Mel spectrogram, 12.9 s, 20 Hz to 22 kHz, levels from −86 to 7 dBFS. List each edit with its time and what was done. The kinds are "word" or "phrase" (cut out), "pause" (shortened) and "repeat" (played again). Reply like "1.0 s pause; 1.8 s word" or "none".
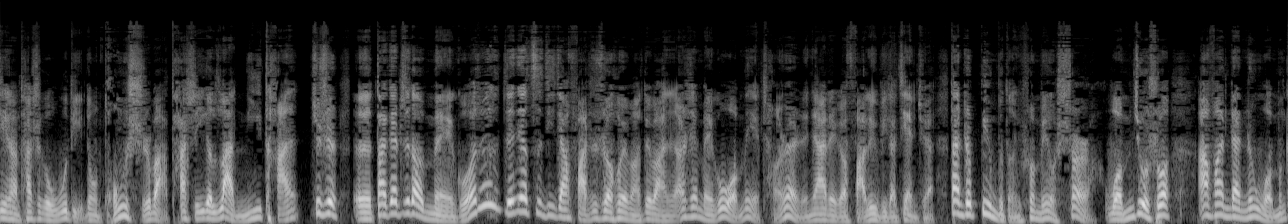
3.0 s pause; 3.5 s pause; 9.4 s pause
